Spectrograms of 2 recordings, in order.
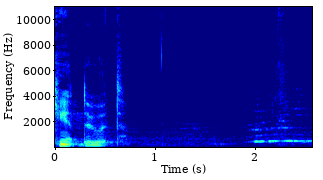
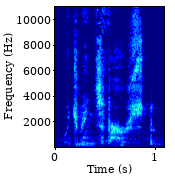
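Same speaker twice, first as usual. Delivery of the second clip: whisper; 13 dB quieter, slower than usual. Acted. Aside explaining a scripture word.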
